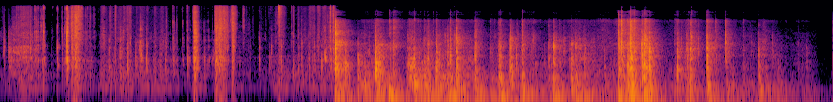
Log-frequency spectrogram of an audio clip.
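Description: Rapid light clicks and rattles of hand work on a snowmobile's plastic console, followed, from about three seconds in, by several seconds of plastic scraping, rubbing and knocking as the console panel is worked loose and lifted off.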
